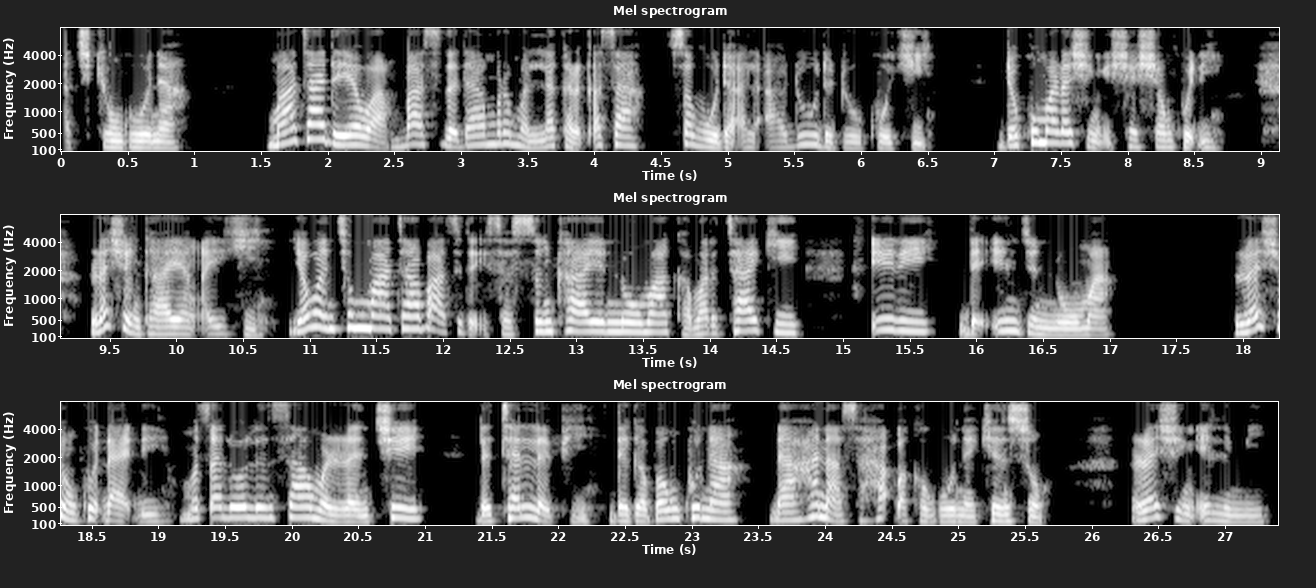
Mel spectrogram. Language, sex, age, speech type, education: Hausa, female, 30-45, spontaneous, secondary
